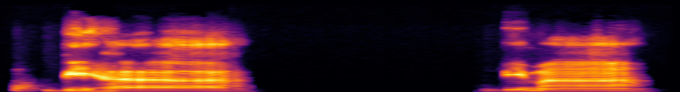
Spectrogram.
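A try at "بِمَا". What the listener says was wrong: না, বিমা মাদ কমে গেল।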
